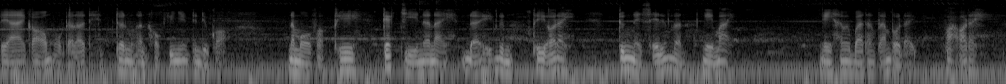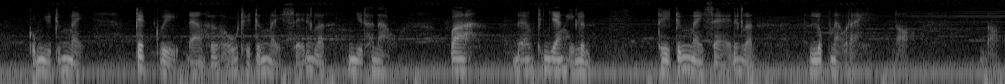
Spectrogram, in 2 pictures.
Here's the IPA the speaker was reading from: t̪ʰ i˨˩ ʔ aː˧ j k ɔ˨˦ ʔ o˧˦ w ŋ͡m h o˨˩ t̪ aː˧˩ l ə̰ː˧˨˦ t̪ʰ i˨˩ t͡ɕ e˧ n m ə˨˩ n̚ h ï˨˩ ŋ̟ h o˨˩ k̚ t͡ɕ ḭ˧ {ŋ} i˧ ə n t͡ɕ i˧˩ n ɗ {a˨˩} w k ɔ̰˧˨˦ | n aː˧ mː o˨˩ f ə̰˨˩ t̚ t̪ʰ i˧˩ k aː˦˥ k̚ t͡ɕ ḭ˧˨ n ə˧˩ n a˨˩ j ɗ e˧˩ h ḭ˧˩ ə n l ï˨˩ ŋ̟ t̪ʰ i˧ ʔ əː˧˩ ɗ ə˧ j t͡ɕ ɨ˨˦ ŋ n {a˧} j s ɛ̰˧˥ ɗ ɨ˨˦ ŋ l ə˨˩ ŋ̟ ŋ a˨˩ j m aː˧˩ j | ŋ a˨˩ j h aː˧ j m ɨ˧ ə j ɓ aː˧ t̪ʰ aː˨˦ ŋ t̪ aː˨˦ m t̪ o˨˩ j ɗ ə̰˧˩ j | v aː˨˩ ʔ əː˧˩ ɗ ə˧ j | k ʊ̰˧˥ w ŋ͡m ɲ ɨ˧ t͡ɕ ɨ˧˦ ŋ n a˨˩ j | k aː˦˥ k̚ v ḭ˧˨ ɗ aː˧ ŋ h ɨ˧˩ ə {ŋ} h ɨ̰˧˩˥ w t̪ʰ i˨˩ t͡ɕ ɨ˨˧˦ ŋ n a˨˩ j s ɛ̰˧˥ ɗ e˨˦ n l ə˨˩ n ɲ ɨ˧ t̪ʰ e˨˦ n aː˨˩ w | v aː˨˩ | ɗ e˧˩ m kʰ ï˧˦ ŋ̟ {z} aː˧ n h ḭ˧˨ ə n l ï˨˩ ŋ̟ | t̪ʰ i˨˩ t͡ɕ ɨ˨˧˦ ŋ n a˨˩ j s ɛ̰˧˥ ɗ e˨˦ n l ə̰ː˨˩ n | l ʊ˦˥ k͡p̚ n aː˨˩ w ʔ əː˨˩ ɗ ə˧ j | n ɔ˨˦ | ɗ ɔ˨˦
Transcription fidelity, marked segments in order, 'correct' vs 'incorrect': incorrect: ɲ, incorrect: i˨˩, incorrect: a˨˩, correct, correct

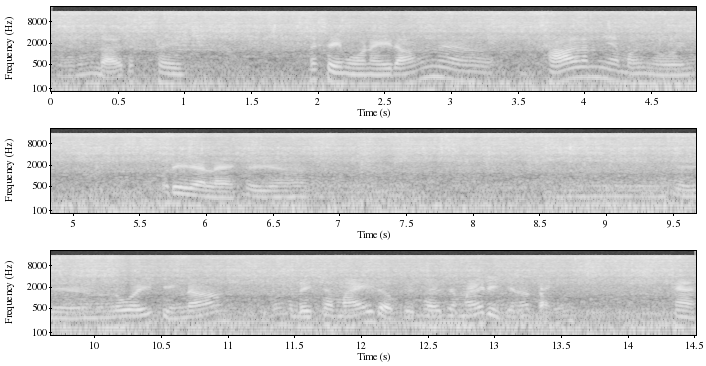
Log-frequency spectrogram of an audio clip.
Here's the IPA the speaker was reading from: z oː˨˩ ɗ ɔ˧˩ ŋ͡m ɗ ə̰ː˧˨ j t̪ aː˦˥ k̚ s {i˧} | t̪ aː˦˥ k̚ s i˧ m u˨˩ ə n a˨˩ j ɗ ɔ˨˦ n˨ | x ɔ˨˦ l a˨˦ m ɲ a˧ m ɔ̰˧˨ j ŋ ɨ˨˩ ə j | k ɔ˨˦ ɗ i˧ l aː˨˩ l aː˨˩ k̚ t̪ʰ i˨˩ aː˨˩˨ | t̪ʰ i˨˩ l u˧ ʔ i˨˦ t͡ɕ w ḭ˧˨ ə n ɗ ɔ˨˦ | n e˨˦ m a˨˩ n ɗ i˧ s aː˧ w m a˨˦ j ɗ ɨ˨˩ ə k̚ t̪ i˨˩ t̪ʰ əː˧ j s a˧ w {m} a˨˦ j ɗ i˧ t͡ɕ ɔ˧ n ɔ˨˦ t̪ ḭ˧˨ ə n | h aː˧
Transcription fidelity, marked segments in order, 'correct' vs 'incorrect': correct, correct

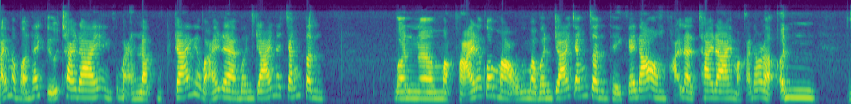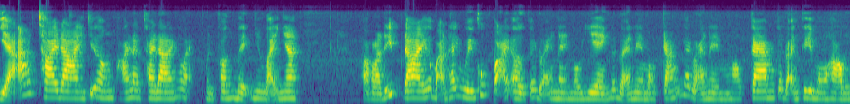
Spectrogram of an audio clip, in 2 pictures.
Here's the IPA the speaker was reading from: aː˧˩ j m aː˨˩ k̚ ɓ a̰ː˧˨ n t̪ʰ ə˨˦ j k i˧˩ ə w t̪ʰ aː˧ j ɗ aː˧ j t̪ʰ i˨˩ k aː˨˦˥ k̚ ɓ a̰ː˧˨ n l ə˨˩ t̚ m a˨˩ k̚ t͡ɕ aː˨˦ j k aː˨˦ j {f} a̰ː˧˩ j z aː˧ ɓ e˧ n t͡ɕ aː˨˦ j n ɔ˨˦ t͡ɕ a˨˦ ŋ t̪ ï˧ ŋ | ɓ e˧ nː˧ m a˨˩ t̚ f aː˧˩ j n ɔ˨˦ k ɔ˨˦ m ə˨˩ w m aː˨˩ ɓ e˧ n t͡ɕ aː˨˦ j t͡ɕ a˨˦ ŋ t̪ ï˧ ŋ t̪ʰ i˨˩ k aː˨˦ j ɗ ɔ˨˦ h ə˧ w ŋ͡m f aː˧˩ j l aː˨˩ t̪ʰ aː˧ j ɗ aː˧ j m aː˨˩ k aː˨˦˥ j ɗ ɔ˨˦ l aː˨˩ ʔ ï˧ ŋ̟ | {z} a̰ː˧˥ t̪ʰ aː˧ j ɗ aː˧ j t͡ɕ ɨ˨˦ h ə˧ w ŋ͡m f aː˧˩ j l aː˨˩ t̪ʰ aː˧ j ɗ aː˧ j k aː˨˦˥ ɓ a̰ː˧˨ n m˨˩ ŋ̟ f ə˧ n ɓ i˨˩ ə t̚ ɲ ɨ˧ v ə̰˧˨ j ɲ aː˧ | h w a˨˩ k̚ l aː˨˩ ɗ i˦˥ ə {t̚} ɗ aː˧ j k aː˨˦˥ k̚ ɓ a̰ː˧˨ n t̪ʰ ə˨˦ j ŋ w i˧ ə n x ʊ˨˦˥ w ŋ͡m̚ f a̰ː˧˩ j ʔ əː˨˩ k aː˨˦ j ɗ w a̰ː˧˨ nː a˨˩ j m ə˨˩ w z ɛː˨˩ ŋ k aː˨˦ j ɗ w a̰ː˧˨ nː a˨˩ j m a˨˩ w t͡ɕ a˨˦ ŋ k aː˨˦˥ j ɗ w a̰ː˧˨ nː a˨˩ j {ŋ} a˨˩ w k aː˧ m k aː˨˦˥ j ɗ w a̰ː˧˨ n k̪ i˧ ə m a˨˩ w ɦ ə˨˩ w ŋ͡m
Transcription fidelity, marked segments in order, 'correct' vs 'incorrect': incorrect: v, correct, incorrect: p̚, incorrect: m

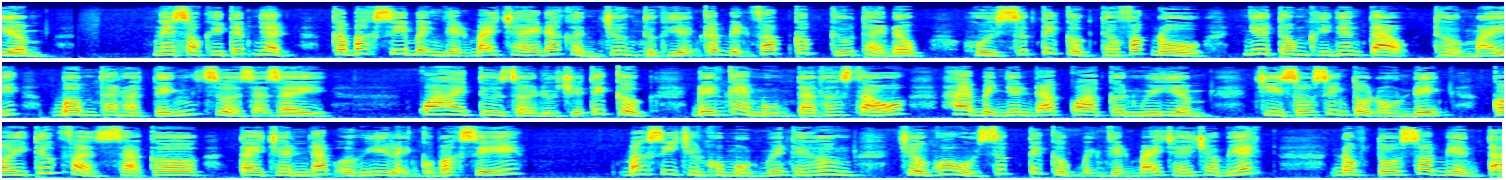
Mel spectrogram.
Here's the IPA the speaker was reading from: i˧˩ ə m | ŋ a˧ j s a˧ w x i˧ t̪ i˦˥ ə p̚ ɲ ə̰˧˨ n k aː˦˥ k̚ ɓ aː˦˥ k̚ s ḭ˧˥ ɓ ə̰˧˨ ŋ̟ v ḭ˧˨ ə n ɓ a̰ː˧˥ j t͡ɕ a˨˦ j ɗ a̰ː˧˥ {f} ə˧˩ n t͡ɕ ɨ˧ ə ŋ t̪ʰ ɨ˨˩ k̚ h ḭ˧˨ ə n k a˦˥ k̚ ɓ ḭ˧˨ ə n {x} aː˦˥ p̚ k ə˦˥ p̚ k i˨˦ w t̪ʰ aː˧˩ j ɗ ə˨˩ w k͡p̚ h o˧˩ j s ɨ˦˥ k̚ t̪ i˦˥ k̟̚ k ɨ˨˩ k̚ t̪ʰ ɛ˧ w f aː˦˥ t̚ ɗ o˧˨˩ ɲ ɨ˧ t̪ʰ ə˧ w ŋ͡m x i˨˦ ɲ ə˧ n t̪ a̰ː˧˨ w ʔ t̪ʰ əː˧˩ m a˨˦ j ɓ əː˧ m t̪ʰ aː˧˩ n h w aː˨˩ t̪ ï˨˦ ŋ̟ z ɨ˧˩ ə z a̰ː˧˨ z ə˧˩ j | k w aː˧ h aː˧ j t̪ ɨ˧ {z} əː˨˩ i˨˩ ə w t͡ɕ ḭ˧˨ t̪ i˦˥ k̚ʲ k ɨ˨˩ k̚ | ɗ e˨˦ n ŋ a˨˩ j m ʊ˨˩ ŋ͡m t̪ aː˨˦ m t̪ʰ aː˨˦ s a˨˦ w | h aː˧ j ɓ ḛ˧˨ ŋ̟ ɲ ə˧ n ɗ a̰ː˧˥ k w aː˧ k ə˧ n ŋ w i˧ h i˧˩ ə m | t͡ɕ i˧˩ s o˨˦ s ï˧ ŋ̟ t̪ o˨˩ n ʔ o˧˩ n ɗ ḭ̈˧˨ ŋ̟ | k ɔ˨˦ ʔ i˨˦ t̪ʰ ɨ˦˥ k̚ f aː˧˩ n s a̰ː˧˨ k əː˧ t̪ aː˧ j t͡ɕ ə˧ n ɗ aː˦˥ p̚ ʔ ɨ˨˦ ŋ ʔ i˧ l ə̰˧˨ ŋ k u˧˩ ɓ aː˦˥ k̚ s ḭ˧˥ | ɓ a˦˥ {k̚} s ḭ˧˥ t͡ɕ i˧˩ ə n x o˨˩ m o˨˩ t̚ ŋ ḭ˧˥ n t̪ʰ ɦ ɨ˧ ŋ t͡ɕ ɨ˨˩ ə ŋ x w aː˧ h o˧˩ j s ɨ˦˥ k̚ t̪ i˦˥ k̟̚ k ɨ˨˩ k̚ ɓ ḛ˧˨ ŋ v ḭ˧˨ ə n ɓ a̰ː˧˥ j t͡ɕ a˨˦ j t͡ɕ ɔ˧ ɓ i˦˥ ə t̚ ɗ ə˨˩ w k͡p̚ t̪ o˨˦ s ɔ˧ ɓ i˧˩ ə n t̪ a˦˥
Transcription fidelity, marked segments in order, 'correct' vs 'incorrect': incorrect: x, incorrect: f, correct, correct

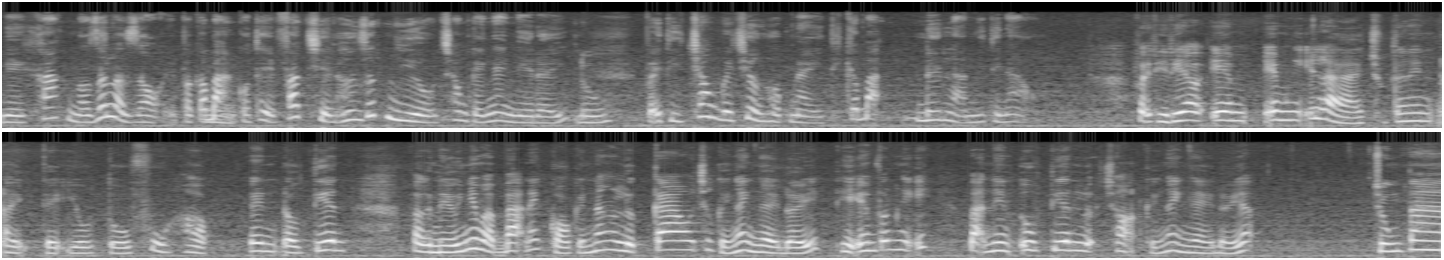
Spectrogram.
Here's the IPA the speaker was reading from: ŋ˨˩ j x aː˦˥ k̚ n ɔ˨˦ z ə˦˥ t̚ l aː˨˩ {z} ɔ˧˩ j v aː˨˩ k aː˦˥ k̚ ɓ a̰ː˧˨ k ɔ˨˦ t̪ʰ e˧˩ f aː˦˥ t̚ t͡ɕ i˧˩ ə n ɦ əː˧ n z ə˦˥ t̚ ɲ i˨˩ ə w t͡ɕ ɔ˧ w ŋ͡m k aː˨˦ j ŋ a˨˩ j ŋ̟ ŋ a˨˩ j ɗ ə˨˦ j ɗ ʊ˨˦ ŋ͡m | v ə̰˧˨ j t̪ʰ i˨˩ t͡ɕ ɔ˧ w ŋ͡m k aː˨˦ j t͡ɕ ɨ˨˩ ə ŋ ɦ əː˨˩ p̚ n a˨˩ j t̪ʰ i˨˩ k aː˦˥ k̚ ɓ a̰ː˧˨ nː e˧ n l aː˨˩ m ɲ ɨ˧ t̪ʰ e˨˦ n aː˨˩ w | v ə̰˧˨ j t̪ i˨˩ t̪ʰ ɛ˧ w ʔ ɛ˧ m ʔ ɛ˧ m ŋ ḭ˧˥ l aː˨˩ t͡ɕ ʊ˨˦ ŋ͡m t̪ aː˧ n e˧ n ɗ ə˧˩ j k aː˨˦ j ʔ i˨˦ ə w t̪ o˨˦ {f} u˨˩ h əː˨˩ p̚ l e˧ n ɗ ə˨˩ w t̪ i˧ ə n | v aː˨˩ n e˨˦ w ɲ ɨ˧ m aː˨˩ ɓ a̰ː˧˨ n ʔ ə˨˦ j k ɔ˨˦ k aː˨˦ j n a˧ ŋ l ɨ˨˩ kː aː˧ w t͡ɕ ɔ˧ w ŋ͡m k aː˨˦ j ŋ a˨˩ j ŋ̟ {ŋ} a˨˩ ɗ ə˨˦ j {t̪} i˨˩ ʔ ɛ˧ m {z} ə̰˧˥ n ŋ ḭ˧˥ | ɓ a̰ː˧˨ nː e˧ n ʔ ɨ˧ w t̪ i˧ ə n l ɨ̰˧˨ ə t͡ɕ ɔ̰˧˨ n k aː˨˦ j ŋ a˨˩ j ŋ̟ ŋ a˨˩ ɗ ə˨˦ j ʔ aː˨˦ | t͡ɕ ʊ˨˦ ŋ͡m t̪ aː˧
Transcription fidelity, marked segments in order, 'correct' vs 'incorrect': correct, correct, correct, incorrect: t̪ʰ, incorrect: v

